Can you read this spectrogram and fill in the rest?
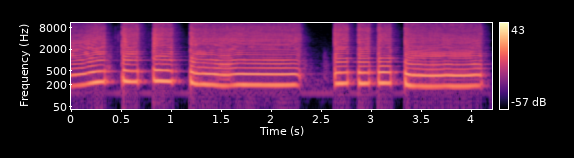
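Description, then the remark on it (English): A voice makes a loud, nasal buzzing sound in a rhythmic pattern, a story character's buzz made for Queen Silencia: a few short buzzes, a long sustained buzz, a brief pause, then more quick buzzes and another long held one at a steady pitch. “Now you can enjoy beautiful sounds, Queen Silencia, like the beautiful buzz that I make.”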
